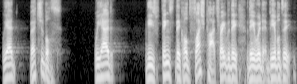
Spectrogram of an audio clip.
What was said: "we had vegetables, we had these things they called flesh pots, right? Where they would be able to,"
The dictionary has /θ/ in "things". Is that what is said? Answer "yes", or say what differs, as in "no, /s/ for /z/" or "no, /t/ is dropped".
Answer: yes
